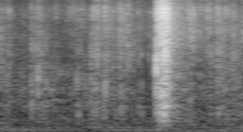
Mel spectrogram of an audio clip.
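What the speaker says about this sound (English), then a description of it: "Let me unwrap this so you can actually see what I'm talking about." Crinkly plastic wrapping is handled around dark gold velvet curtain fabric, with soft rustling building to one sharp, loud crackle before settling back to faint crinkles.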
